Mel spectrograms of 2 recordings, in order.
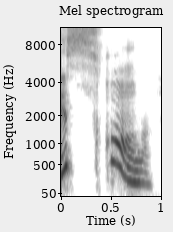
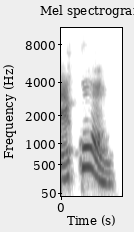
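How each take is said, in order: First: The S is sounded before the C. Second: The S is dropped before the C. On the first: The speaker calls it right. "a pronúncia correta dessa palavra é escola" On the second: The speaker calls it wrong. "parece uma criancinha falando isso"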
